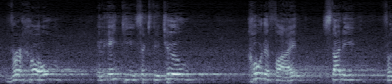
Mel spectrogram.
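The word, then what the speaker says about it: Virchow: the first place when virgil or if you prefer the proper pronunciation virgo in 1862 codified studied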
